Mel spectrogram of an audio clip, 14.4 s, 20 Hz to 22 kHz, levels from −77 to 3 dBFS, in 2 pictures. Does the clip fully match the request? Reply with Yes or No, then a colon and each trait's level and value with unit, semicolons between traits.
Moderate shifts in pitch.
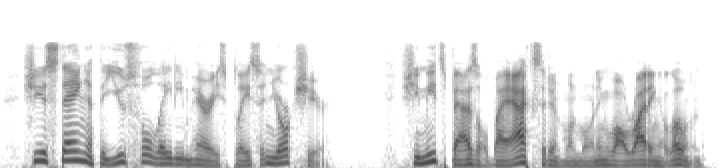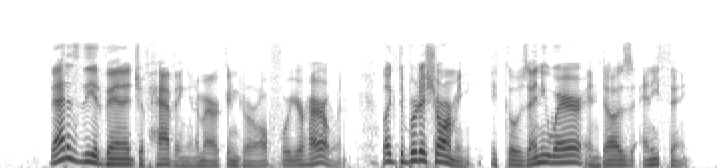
No: wide, 7.6 semitones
